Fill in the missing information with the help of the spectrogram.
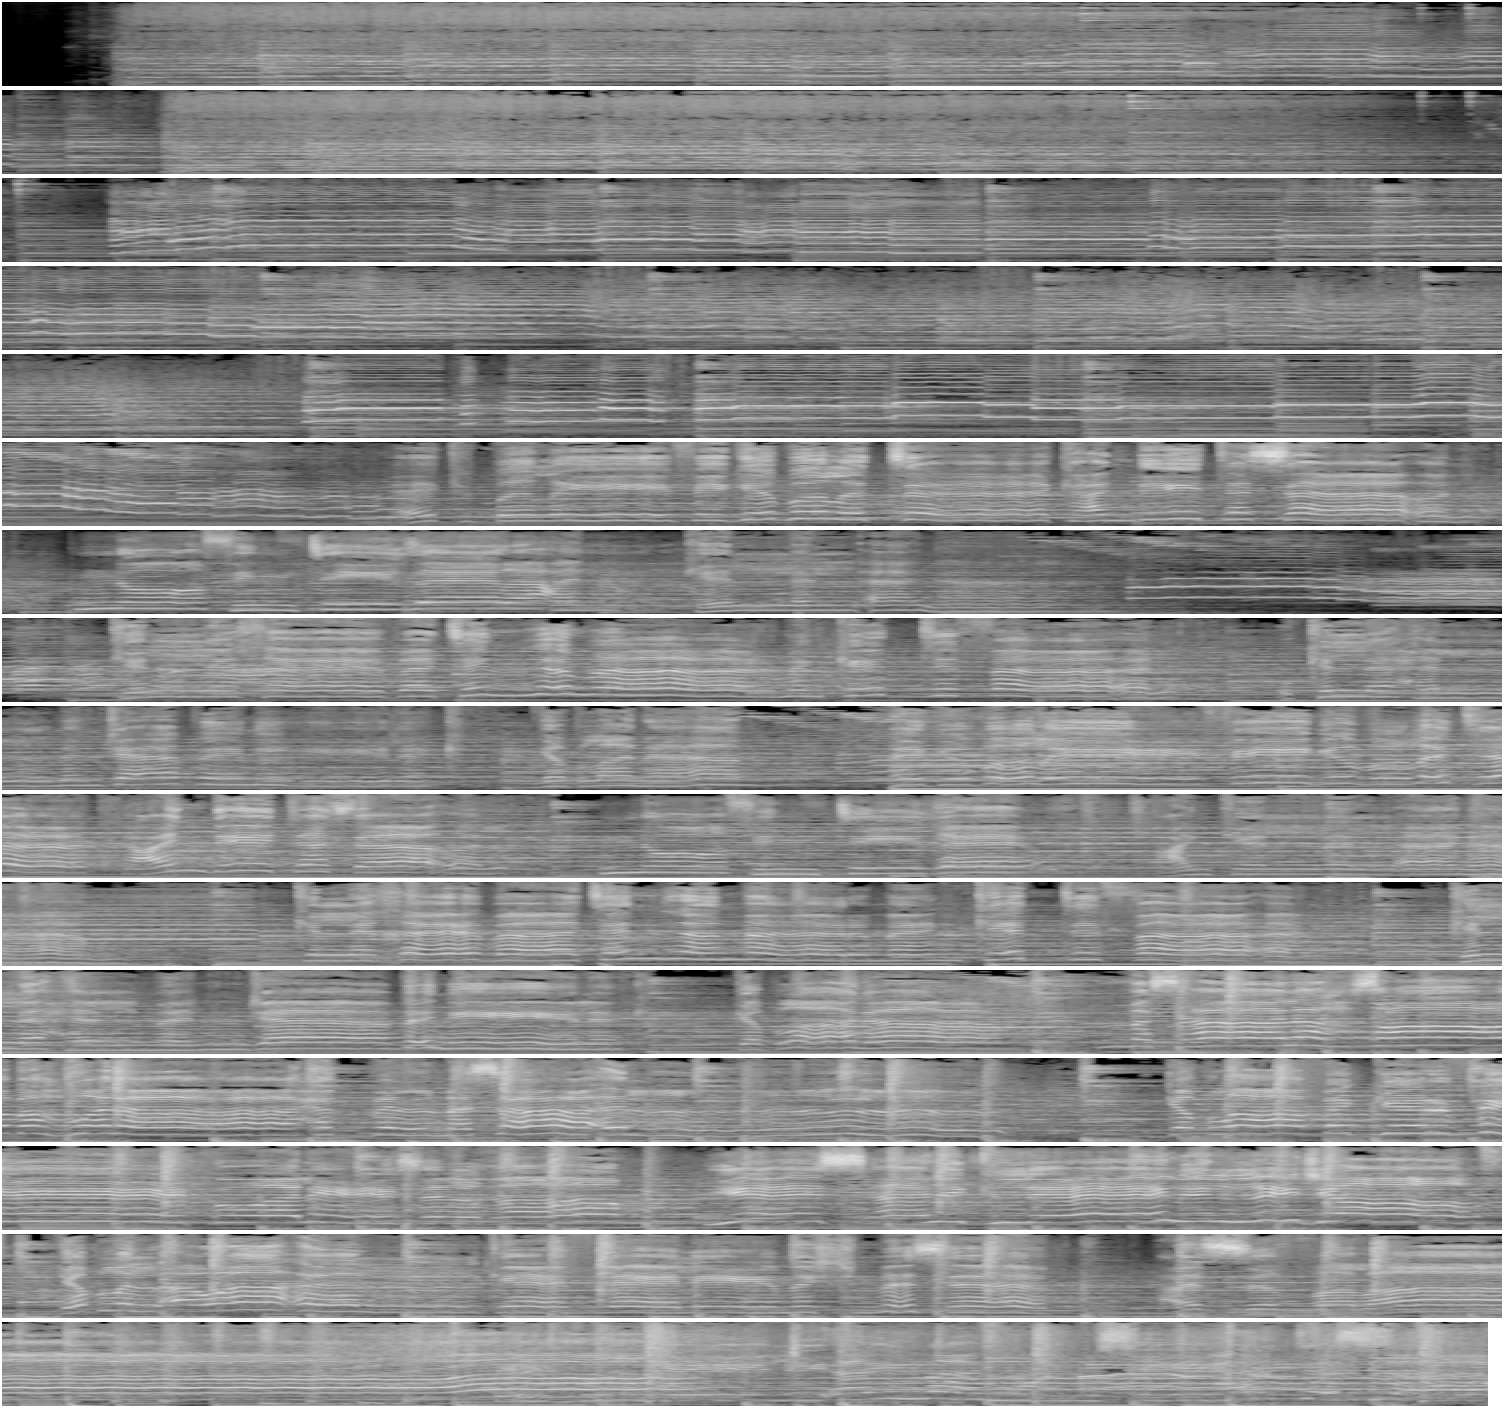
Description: زفات بدون موسيقي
